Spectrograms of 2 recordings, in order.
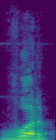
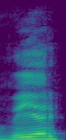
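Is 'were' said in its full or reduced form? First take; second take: reduced; full. First: The vowel is short and reduced. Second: The vowel is full and drawn out. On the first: The speaker calls it right. "वर कहिए" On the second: The speaker calls it wrong. "वेयर के जगह"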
